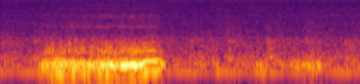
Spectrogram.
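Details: Snoring: one low, rattling snore of about a second and a half, then softer breathing in a quiet room.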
